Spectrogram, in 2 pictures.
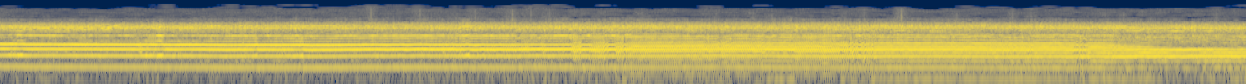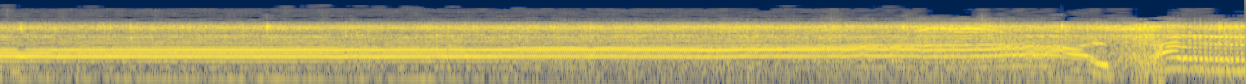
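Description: Radio football commentator's long goal cry, a single 'gol' shout held at one steady pitch for about twelve seconds, wavering and breaking off near the end as the breath runs out.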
